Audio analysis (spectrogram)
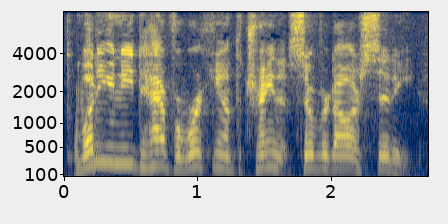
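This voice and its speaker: Man in his 40s, upbeat live-stream host, lively up-and-down delivery, fairly high voice, slight sniffle. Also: racing. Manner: chatty, upbeat, rambling with many fillers. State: sniffly from a cold. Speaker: YouTube host. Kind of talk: live Q&A and mail call. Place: home office with shelves of collectibles.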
